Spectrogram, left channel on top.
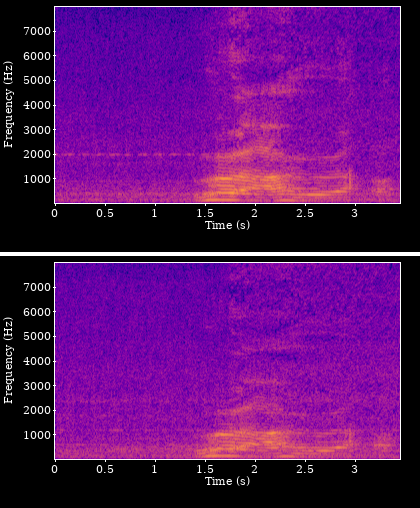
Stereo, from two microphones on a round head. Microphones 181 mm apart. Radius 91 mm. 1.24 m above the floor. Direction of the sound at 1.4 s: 45° left (ahead or behind).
